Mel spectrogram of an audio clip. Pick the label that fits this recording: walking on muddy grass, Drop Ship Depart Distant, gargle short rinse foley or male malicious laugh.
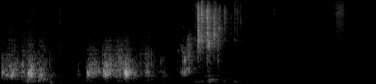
gargle short rinse foley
